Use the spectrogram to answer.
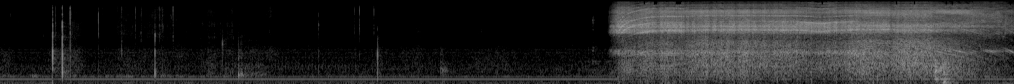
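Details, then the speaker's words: Dental implant crestal sinus lift using the hammerless kit: a quiet room with clicks, then about four seconds of loud high-pitched whine from a 3.2 mm safe-sided sinus reamer drill with a 10 mm stop, enlarging the osteotomy. "now loaded the three-point to safe sided sinus reamer profile drill sinus reamer drill and we're placing the 10 millimeter stop on it again they're ready to increase the size of our osteotomy to three point two millimeters"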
